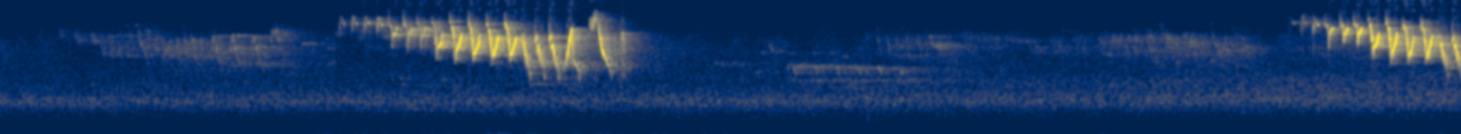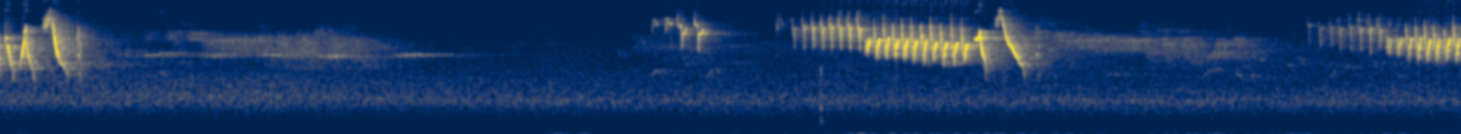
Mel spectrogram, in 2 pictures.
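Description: Songbirds singing. One bird repeats a loud, fast trilled phrase of two to three seconds four times, each ending in quick downward slurs. Softer snatches of song from other birds come between the phrases, over a faint steady hiss.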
